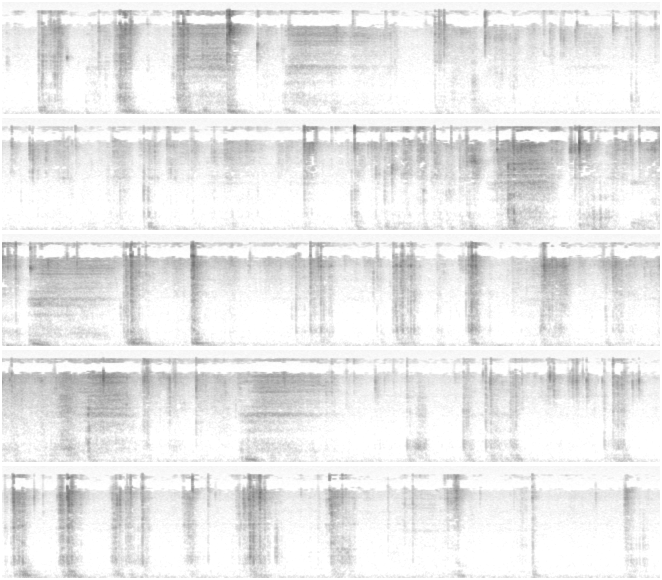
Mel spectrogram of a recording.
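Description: Small fish knife filleting a crappie on a wooden board: faint, irregular clicks and short scrapes as the blade cuts through flesh and ribs and taps the wood.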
